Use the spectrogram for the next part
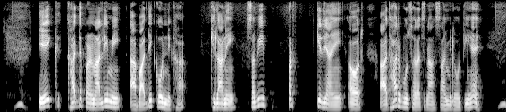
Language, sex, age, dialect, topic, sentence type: Hindi, male, 31-35, Garhwali, agriculture, statement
